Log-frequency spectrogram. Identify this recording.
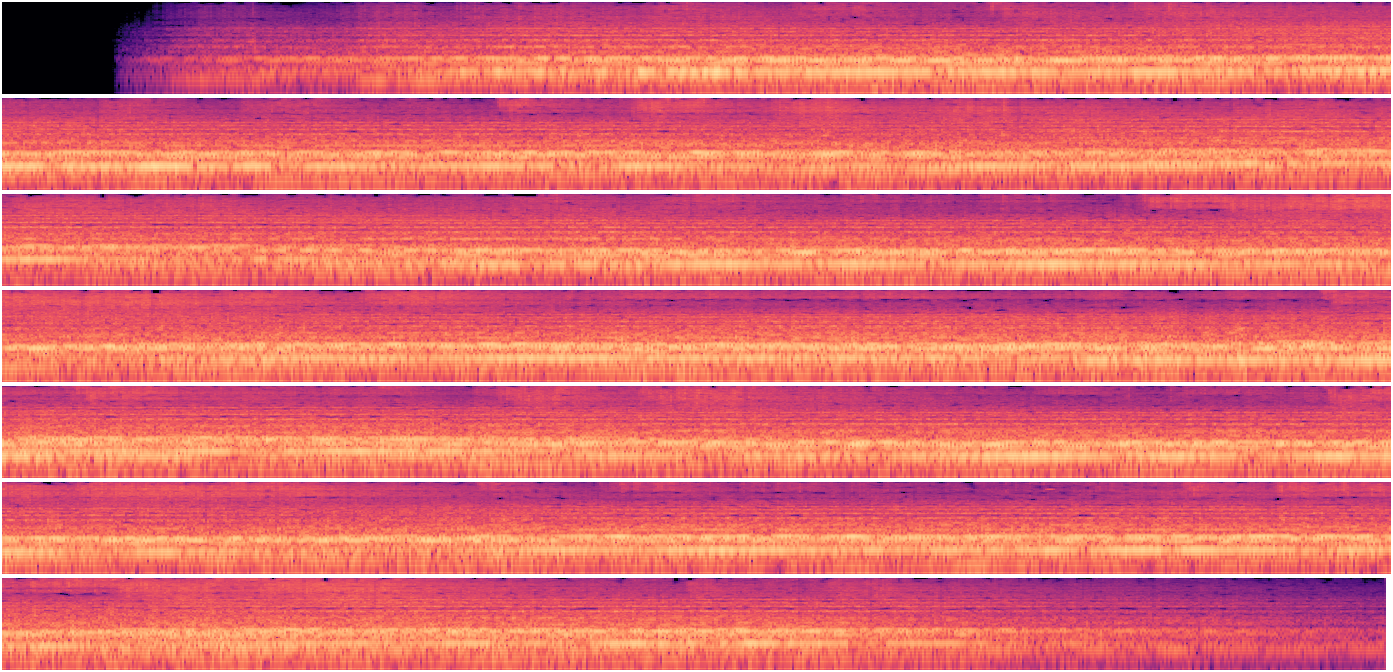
A spaced out ambient drone with some subtle glitches.
ambient, drone, glitch, relax, sound-design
